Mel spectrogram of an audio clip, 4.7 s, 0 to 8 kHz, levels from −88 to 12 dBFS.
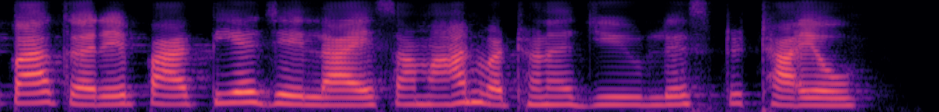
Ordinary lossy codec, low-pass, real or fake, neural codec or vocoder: none; none; fake; codec, 16 kHz, about 1 kbps, DyCAST, with the encoder's durations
